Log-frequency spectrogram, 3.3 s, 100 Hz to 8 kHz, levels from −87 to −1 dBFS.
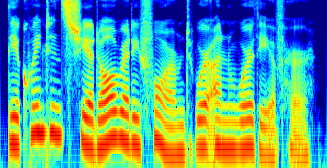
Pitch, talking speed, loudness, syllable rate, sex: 180 Hz, 185 wpm, -16 LUFS, 6.3 syllables/s, female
